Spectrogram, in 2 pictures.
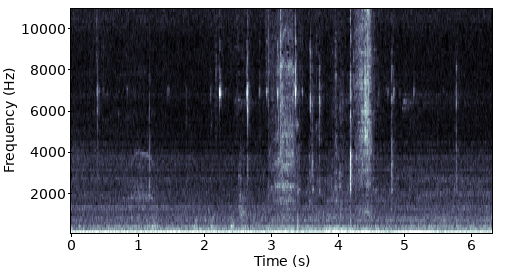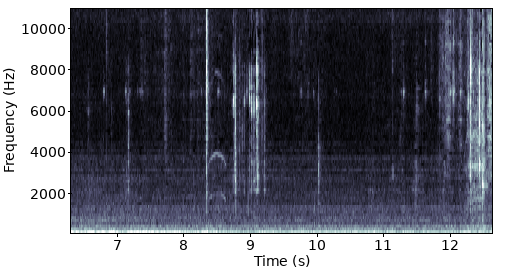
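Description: Faint rustles and small ticks of fingers working a needle and nylon monofilament through seed beads, over a low steady hum.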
